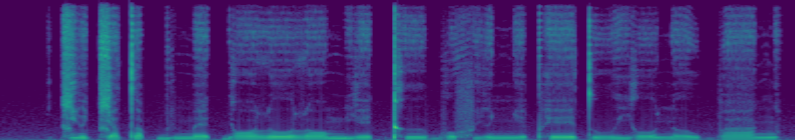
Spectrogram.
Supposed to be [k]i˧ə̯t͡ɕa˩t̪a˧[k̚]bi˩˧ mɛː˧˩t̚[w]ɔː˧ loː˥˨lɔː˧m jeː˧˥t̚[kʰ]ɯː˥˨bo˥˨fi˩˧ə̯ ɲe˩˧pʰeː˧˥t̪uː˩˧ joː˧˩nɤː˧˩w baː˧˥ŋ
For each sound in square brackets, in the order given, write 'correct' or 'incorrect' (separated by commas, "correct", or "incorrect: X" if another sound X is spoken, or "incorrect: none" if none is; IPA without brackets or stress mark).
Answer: incorrect: t͡ɕ, incorrect: p̚, incorrect: j, correct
